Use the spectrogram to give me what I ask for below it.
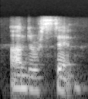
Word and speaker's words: understand: Y esos casos, no, en esos casos la pronunciación, por ejemplo, understand, ese empieza con una U. ¿Y cómo se pronuncia esa U? Como una A, understand. Ese es un ejemplo, understand.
